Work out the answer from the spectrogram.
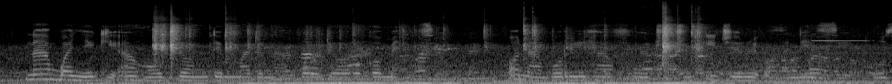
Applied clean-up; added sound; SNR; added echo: none; Bus; -5 dB; none.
